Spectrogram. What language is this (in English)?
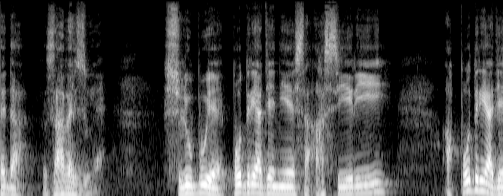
Slovak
